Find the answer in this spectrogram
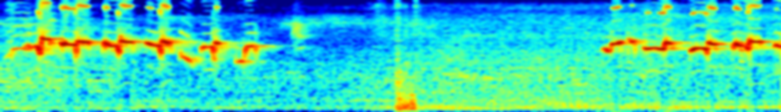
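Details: Sooty-headed bulbul in full song, used to provoke rival bulbuls. Rapid, bubbly, warbled phrases for over a second, a short click and pause, then another fast chattering burst.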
